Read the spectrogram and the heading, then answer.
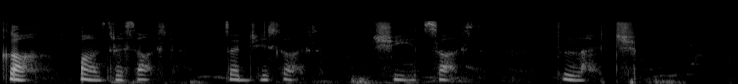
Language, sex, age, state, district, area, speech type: Kashmiri, female, 18-30, Jammu and Kashmir, Kulgam, rural, spontaneous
